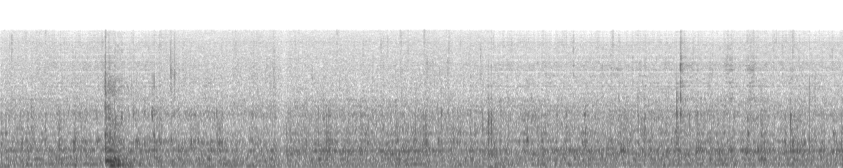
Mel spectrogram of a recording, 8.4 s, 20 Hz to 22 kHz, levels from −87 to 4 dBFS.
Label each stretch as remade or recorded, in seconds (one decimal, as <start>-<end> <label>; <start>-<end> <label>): 0.0-0.5 recorded; 0.5-1.6 remade; 1.6-4.9 recorded; 4.9-8.4 remade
